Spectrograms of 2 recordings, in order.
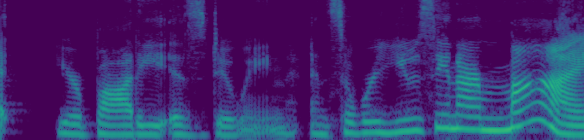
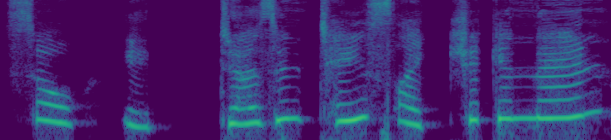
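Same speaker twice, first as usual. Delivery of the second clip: much higher duckling voice; innocent duckling; 14 semitones higher than usual. Acted. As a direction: keep poking with a sweet question.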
